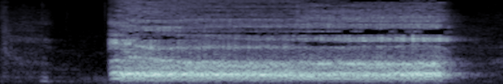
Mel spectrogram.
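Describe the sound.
A single sustained, gritty vocal growl with a raspy, distorted texture, held loudly and steadily for under two seconds before cutting off, demonstrating a distorted vocal drive singing technique. No words are spoken.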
